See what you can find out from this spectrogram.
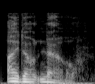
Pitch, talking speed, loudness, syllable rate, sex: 110 Hz, 190 wpm, -16 LUFS, 4.4 syllables/s, male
